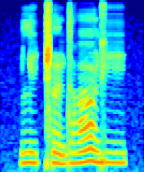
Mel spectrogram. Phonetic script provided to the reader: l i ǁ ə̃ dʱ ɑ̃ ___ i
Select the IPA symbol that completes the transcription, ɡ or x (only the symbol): ɡ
